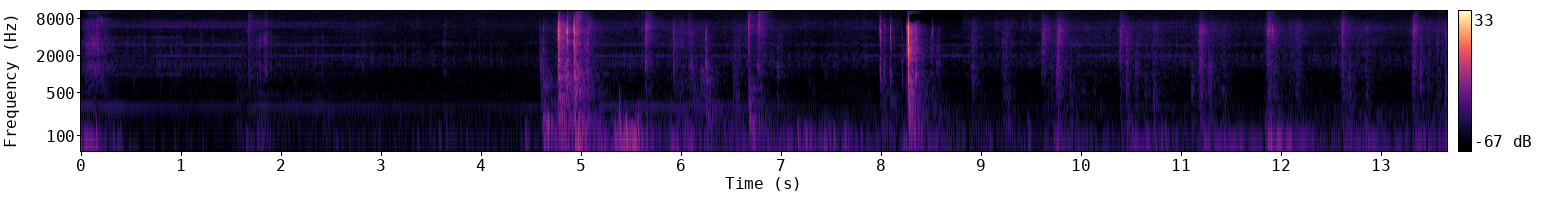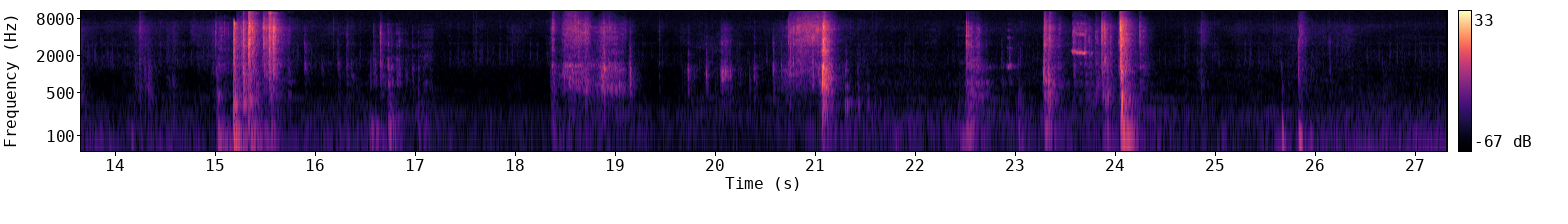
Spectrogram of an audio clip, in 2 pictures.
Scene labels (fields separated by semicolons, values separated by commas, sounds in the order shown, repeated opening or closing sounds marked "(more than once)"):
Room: bedroom; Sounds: door, light switch, wardrobe or drawer (more than once)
